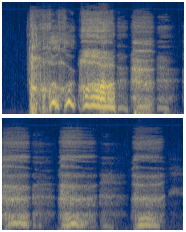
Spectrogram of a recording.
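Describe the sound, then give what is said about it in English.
A person vocally imitates a man who stops breathing and then suddenly breathes in with a loud, rasping giant snore, followed by a series of heavy, rhythmic panting breaths as if after hard exercise. “and then breathed in suddenly in a giant snore and then sounded like he had been exercising really hard. So I'm going to try to mimic it.”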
